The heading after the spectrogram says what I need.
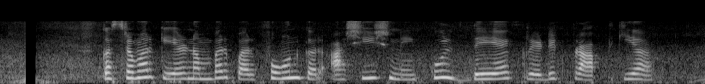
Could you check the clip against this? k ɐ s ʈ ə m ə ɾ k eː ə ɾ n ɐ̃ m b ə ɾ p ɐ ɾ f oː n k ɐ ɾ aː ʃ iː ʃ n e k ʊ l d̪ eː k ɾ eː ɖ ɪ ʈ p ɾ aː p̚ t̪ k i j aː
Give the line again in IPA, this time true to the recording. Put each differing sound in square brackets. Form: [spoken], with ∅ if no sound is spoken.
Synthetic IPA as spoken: k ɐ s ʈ ə m ə ɾ k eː ə ɾ n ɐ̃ m b ə ɾ p ɐ ɾ f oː n k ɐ ɾ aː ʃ iː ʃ n e k ʊ l d̪ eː k ɾ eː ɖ ɪ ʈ p ɾ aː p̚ t̪ k i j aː

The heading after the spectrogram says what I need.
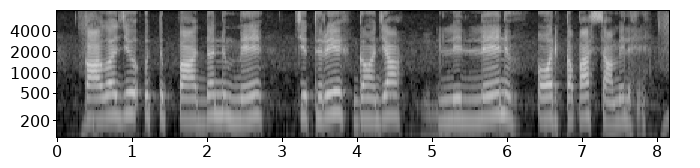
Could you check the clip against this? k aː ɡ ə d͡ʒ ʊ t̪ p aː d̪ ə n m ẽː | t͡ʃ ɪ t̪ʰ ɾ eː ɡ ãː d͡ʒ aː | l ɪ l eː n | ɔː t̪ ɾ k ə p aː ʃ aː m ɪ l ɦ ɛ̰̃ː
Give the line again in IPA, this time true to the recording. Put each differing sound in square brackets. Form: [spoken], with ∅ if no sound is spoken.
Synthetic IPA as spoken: k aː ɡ ə d͡ʒ ʊ t̪ p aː d̪ ə n m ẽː | t͡ʃ ɪ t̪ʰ ɾ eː ɡ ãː d͡ʒ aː | l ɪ l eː n | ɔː [∅] ɾ k ə p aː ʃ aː m ɪ l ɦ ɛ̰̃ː

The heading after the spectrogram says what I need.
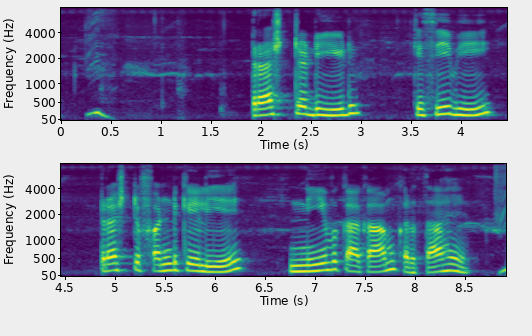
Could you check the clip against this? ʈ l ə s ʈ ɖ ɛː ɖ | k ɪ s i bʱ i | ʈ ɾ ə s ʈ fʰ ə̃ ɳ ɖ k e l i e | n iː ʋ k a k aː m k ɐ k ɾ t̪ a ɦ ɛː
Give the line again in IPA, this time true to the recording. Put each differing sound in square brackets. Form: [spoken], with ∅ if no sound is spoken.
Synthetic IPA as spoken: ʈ [ɾ] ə s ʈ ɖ [iː] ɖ | k ɪ s i bʱ i | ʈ ɾ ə s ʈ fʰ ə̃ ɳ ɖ k e l i e | n iː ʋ k a k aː m k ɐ [∅] ɾ t̪ a ɦ ɛː

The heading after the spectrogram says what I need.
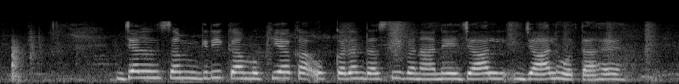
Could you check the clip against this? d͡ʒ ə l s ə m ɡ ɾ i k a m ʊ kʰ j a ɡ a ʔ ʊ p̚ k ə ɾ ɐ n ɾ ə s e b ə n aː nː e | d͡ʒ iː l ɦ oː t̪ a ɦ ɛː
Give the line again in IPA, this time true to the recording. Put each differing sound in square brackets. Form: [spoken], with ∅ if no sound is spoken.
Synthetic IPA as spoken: d͡ʒ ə l s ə m ɡ ɾ i k a m ʊ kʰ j a [k] a ʔ ʊ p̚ k ə ɾ [ə] n ɾ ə s [i] b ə n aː [n] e | d͡ʒ [aː] l ɦ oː t̪ a ɦ ɛː

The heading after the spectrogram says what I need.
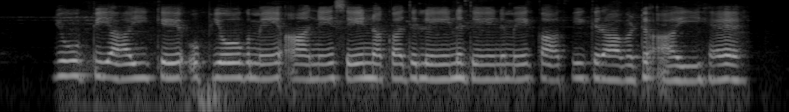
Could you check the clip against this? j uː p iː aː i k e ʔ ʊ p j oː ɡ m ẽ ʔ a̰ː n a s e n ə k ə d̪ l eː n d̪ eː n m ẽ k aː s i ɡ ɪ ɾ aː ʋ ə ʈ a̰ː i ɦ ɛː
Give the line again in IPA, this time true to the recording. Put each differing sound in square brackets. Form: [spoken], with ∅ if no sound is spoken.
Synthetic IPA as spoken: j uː p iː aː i k e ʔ ʊ p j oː ɡ m ẽ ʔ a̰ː n [e] s e n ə k ə d̪ l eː n d̪ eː n m ẽ k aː [f] i ɡ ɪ ɾ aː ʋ ə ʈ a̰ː i ɦ ɛː

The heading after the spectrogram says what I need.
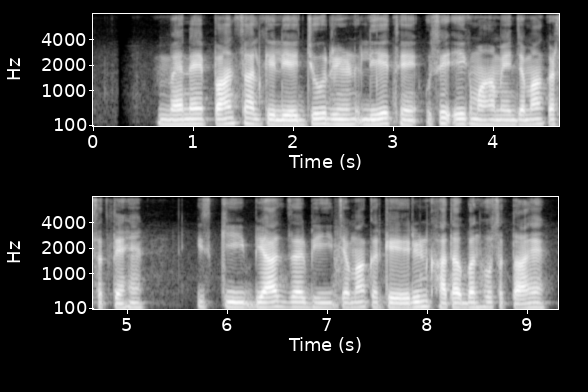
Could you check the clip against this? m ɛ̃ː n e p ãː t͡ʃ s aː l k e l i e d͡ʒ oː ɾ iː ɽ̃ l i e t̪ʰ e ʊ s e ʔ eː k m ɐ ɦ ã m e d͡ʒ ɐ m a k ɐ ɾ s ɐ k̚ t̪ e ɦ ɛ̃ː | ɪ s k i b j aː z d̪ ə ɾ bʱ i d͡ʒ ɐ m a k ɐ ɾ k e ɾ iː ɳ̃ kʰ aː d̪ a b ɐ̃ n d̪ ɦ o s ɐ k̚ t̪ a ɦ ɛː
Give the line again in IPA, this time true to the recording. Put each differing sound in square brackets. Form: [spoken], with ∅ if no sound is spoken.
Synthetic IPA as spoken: m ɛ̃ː n e p ãː t͡ʃ s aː l k e l i e d͡ʒ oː ɾ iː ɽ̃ l i e t̪ʰ e ʊ s e ʔ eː k m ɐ ɦ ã m [ẽ] d͡ʒ ɐ m a k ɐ ɾ s ɐ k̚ t̪ e ɦ ɛ̃ː | ɪ s k i b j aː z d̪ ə ɾ bʱ i d͡ʒ ɐ m a k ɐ ɾ k e ɾ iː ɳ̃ kʰ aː [t̪] a b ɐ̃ n d̪ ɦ o s ɐ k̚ t̪ a ɦ ɛː

